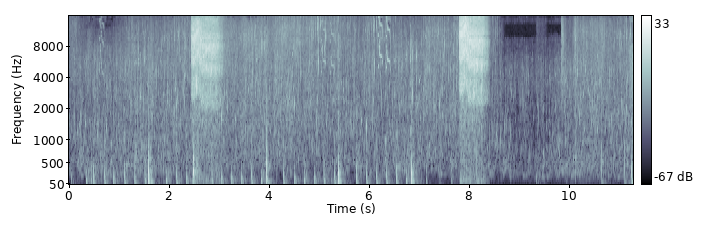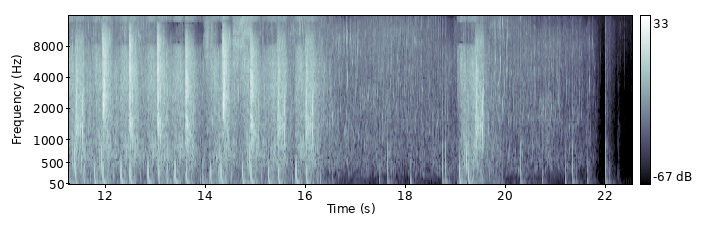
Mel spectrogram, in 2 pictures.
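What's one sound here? A pickaxe chips rapidly at stone blocks in a game.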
